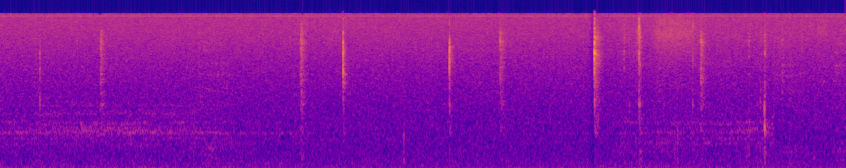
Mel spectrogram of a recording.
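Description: Faint, irregular ticks and clicks, roughly one or two a second, over a steady low hiss; the sharpest clicks come about six seconds in and just before the end.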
